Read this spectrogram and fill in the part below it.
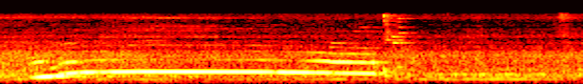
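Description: A wolf howls in a long, rising then steady cry that cuts off abruptly.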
